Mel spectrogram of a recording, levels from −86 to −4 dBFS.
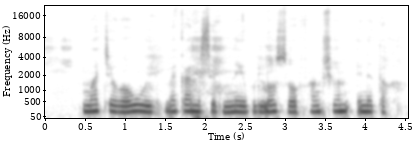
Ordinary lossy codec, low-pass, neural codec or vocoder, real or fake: none; none; none; real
